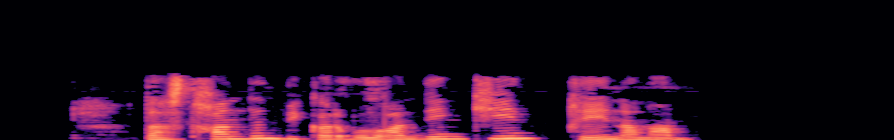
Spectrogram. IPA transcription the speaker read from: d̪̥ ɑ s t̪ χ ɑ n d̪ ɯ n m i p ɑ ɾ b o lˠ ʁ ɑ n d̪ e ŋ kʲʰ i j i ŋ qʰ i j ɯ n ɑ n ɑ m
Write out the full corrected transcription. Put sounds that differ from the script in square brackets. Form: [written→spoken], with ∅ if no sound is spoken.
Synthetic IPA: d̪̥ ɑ s t̪ χ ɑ n d̪ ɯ n [m→b] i [p→k] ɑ ɾ b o lˠ ʁ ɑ n d̪ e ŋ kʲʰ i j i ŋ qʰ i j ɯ n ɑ n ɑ m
